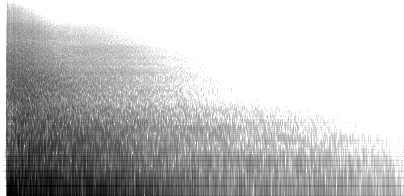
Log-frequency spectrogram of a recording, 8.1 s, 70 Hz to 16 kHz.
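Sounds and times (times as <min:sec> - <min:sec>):
viking horn impact: 0:00.1 - 0:04.3.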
